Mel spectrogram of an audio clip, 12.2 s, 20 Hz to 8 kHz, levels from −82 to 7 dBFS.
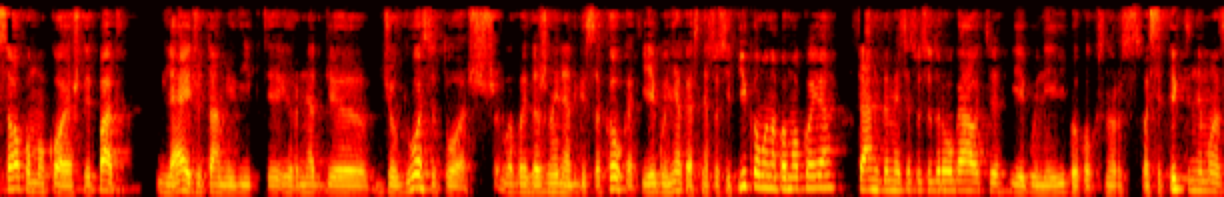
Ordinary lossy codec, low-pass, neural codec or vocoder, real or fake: MP3, 32 kbps; 7.2 kHz; none; real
